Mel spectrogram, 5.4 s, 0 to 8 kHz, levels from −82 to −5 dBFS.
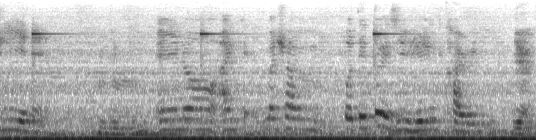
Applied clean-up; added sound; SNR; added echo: none; Piano; 16 dB; reverberation time 0.3 s.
